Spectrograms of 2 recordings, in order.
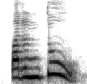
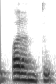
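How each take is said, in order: First: परंतु with a long final "too"; mispronounced परंतु. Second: Said in the usual way. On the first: Shown as a demonstration. Teacher shows pupils the error, long "oo" ending परंतु. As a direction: stretch the end of परंतु, "parantoo". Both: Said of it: "नहीं".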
